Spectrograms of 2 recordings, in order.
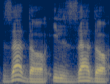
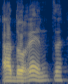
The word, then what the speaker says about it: adorent: Y no es adorent, la ENT. Nunca en los verbos la ENT se pronuncia.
